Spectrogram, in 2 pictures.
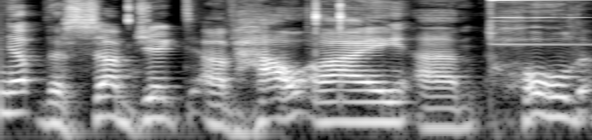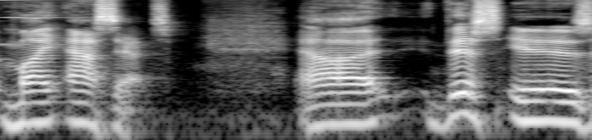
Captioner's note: bell rings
